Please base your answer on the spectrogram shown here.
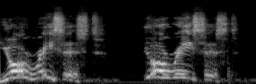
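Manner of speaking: very high, stretched-out, drawn-out scream. Retelling a father showing up on the last school day, imitating him screaming. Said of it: "and he's screaming".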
